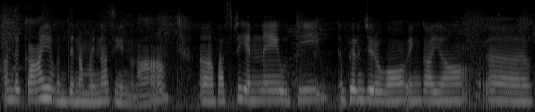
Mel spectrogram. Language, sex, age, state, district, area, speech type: Tamil, female, 60+, Tamil Nadu, Sivaganga, rural, spontaneous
